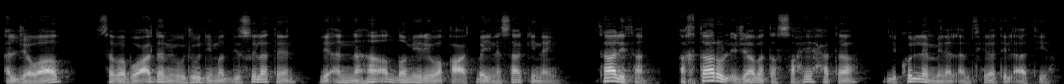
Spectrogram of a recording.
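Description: Male recitation teacher, deep voice, measured scripted delivery with slow chanted examples. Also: warm tone.

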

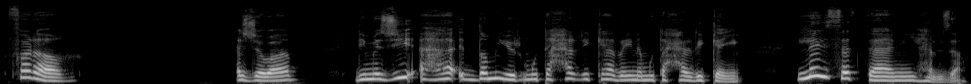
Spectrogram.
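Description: A woman's voice: medium pitch, warm tone, no echo, studio quality. Methodical woman reading a worksheet. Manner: methodical, reads each answer in turn, draws out example words. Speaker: teacher. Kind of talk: reading a Quran recitation worksheet aloud.

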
